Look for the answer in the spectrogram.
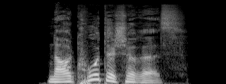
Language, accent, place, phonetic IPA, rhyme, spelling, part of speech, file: German, Germany, Berlin, [naʁˈkoːtɪʃəʁəs], -oːtɪʃəʁəs, narkotischeres, adjective, De-narkotischeres.ogg
- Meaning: strong/mixed nominative/accusative neuter singular comparative degree of narkotisch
